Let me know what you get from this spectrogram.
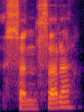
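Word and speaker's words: saṃsāra: Is Sansara a fourth Varga as well? Yeah, the S is a fourth Varga sibilant S. So we would change it to an N, sansara.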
